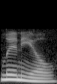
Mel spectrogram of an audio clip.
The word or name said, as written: lineal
